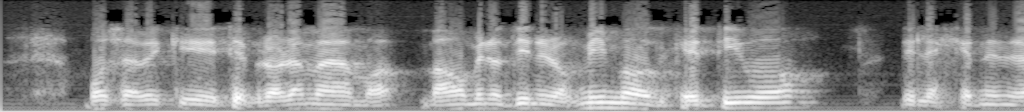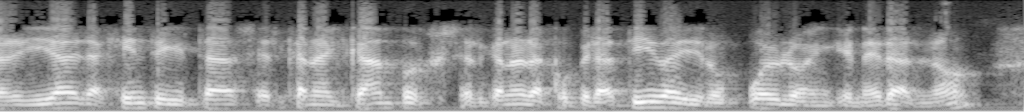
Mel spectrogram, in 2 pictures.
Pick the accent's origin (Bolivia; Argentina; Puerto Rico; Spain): Argentina; Córdoba; Como buen cordobés, yo tampoco veo el obelisco.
